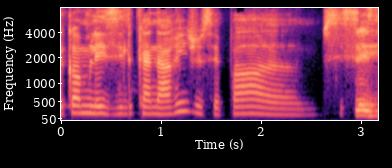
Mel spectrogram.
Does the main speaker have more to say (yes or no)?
no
